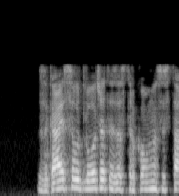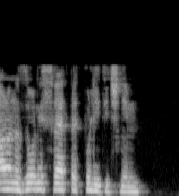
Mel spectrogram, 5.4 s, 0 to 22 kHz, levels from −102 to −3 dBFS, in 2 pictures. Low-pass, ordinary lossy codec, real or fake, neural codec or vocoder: 5.4 kHz; none; real; none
